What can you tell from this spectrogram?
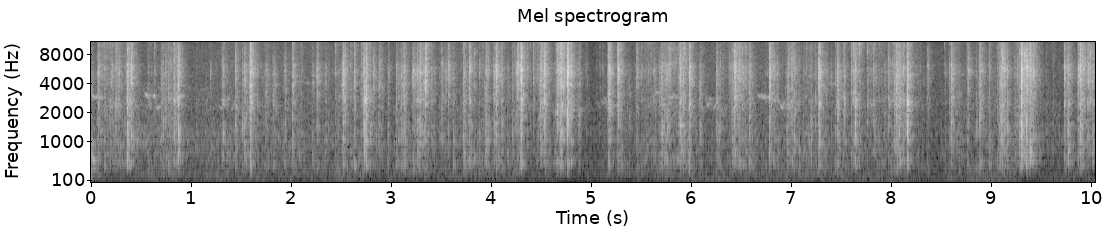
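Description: Stiff Eastsheen 2x2 puzzle cube being turned fast by hand: a rapid, irregular run of plastic clicks and clacks as the layers are twisted. The cube is stiff and turns hard.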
